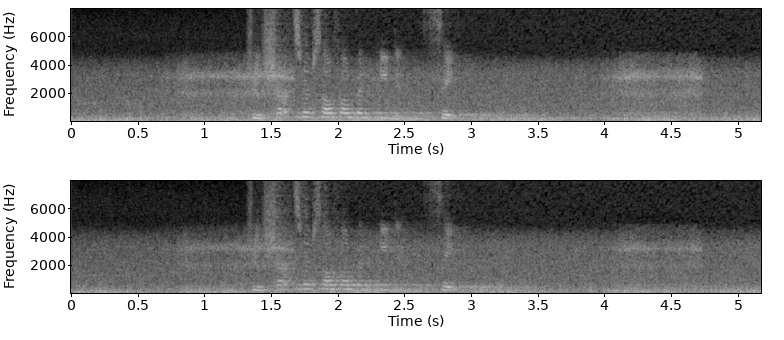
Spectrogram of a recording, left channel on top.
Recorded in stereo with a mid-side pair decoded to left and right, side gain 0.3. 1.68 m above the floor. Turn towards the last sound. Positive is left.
turn(degrees=55)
